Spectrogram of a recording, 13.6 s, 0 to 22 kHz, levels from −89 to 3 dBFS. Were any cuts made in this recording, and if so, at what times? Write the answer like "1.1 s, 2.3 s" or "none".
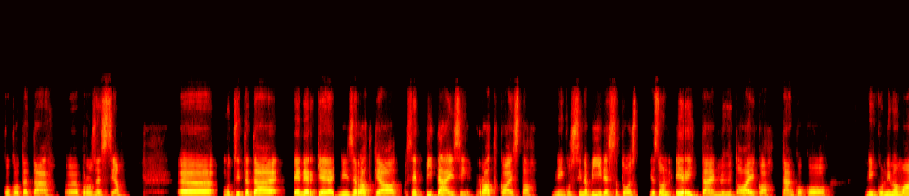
3.3 s, 4.3 s, 5.0 s, 8.2 s, 9.6 s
